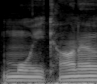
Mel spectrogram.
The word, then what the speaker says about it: Moicano: So, the perfect example of that I can think of is, even though he finished them, was Brian Ortega versus Renato Moicano, if I'm saying it right.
